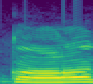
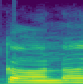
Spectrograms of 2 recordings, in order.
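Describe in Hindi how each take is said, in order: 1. बीच का व्यंजन मूर्धन्य फ़्लैप है। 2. बीच का व्यंजन सामान्य दंत्य न है। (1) "कुछ लोग इसको काना भी बोलेंगे। ठीक है, गलत।" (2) "हमें केवल काना ही बोलना है, जो सही है"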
